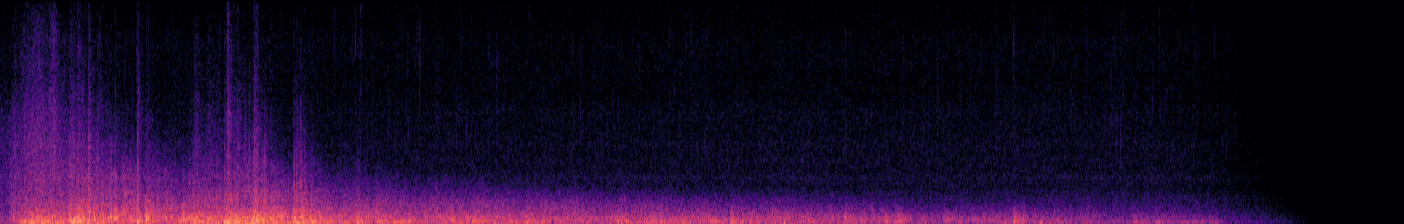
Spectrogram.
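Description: A thunder-like rumble that starts suddenly with sharp cracks over its first three seconds, then dies away slowly and cuts off shortly before the end.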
